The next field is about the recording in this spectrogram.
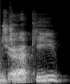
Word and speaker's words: Jerky: zu dem Thema veganes, äh, wie wird es ausgesprochen? – Jerky. Jerky.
